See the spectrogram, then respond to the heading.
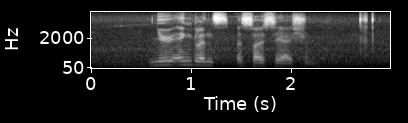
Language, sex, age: English, male, 24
